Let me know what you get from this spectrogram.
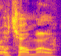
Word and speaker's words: Otomo: is directing something at Studio M2 with Katsuhiro Otomo. How do you actually say his name? Katsuhiro Otomo.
